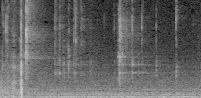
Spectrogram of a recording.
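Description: A box knife being picked up off a table and handled: a sharp click about a quarter second in, then a few faint ticks over low room noise.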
